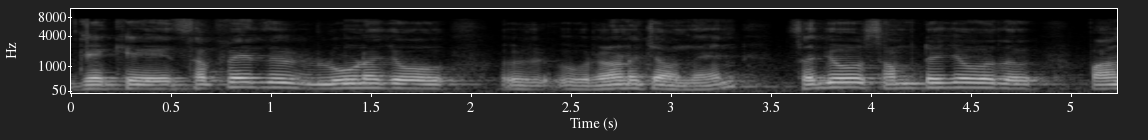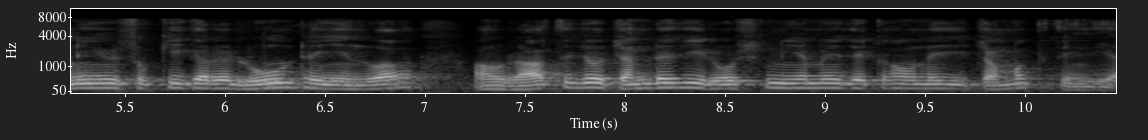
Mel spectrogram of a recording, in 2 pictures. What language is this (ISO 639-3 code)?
snd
